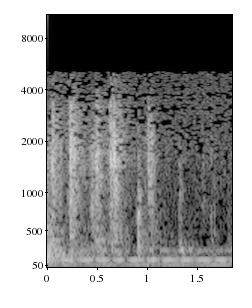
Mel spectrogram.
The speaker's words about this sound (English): Somebody's unlocking the door.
